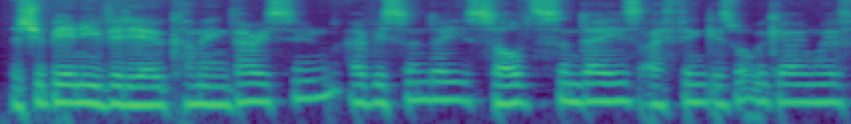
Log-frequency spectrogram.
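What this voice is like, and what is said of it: Hoarse, rough, sick-sounding voice. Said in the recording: “My voice might seem a little hoarse and a little rough. I might sound a little ill. ... a common cold which has been affecting my sinuses”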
